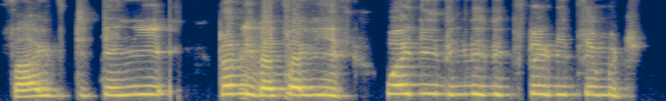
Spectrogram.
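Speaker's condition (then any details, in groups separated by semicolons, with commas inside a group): Cerebral palsy; voice described as unusual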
